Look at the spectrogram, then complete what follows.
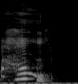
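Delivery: soft, sincere tone, not sarcastic. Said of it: "I didn't say that in a funny way. I didn't say that in a sarcastic way. I really said that".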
